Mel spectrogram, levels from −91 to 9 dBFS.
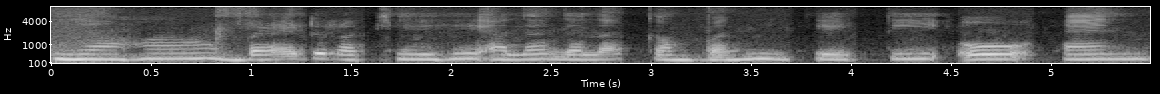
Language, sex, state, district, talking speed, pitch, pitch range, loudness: Hindi, female, Chhattisgarh, Balrampur, 110 wpm, 220 Hz, 210-235 Hz, -16 LUFS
